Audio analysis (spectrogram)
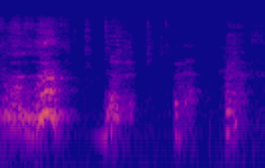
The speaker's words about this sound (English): Sorry, my dog. Oh, you're okay. Hey. Sorry. Oh, you're okay.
